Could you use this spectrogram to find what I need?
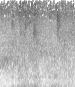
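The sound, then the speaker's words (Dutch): Steady shower spray hisses continuously, a dense rain-like rush of water with slight surges in brightness and no voices. “En dan ga ik in de douche.”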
